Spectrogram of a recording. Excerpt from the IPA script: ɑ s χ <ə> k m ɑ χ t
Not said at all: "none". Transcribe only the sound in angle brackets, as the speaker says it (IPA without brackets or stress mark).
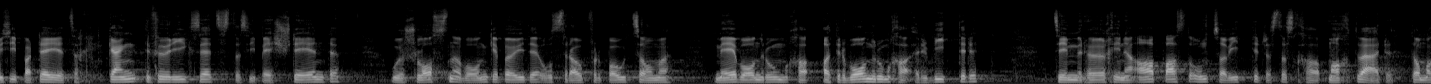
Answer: ɑ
